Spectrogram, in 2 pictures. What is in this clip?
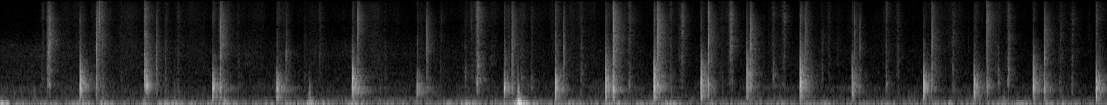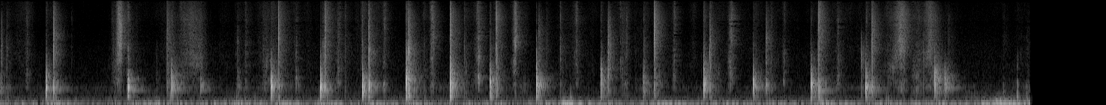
walking on floor with heals
woman in heels footsteps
